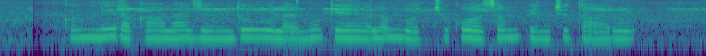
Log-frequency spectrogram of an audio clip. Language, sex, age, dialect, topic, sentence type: Telugu, male, 18-24, Southern, agriculture, statement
